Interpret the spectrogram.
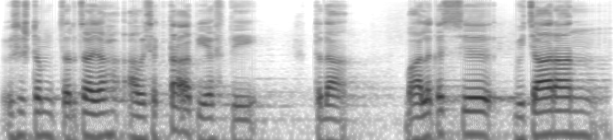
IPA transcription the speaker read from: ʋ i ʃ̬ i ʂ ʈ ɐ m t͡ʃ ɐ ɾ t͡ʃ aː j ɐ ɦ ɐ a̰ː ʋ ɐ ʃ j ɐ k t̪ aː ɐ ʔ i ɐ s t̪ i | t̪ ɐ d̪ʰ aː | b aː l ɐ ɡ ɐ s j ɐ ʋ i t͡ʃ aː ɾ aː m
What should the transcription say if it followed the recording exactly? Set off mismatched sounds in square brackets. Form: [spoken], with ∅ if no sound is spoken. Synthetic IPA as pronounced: ʋ i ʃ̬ i ʂ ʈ ɐ m t͡ʃ ɐ ɾ t͡ʃ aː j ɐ ɦ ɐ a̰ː ʋ ɐ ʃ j ɐ k t̪ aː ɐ [p] i ɐ s t̪ i | t̪ ɐ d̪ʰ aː | b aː l ɐ [k] ɐ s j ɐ ʋ i t͡ʃ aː ɾ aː [n]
